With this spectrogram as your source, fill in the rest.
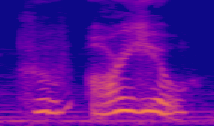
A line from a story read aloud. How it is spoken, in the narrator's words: Mike screamed, his voice decayed into nothing but a wisp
